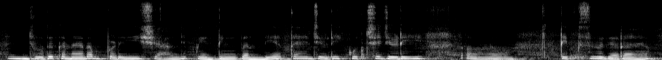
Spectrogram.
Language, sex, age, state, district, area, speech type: Dogri, female, 18-30, Jammu and Kashmir, Jammu, urban, spontaneous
